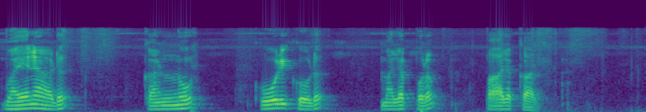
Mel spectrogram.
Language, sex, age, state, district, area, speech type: Malayalam, male, 45-60, Kerala, Pathanamthitta, rural, spontaneous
